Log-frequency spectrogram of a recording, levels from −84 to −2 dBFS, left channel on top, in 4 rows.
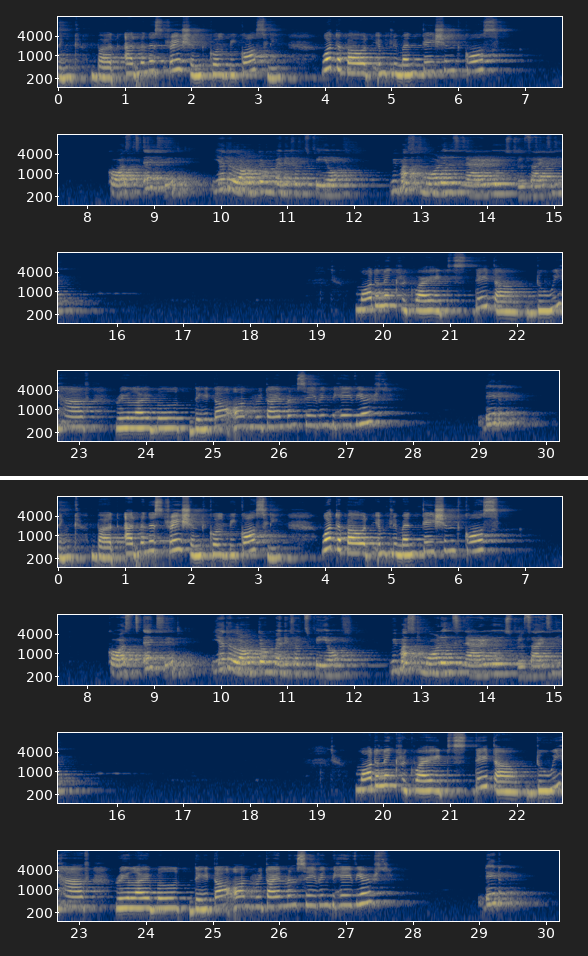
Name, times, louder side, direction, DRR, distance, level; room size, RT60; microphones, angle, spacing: voice 1, 0.0-6.6 19.6-27.6, right 3 dB, 40° right, 9 dB, 1.4 m, -25 dB
voice 2, 8.3-9.4 9.9-11.9 12.5-15.2 29.0-29.3, right 2 dB, 80° right, 0 dB, 6.9 m, -28 dB
29.0 x 25.0 x 6.8 m, 1.1 s
head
